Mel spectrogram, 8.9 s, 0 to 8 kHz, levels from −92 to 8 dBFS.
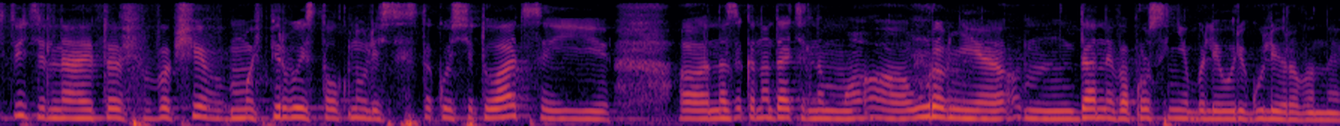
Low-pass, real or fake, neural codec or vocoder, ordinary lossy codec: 7.2 kHz; real; none; none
